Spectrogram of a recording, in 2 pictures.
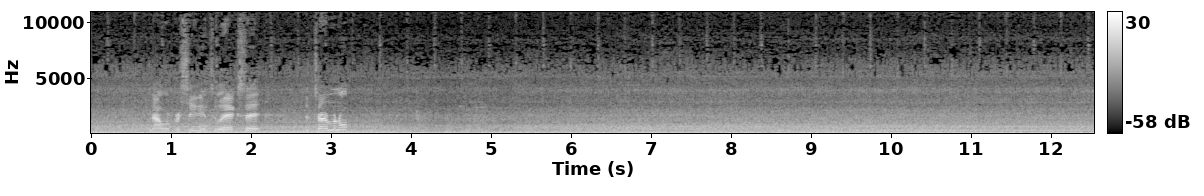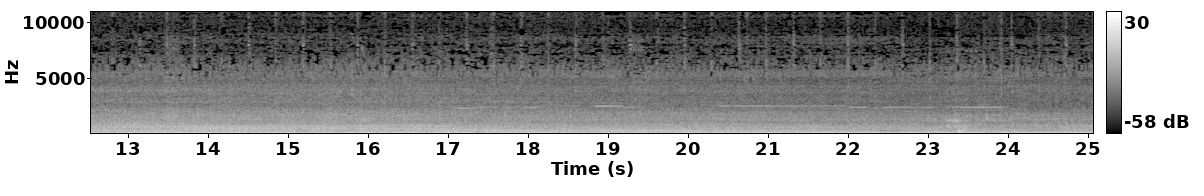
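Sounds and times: diesel truck engine running: 0:00.0 - 0:25.0
road noise: 0:00.0 - 0:25.0.

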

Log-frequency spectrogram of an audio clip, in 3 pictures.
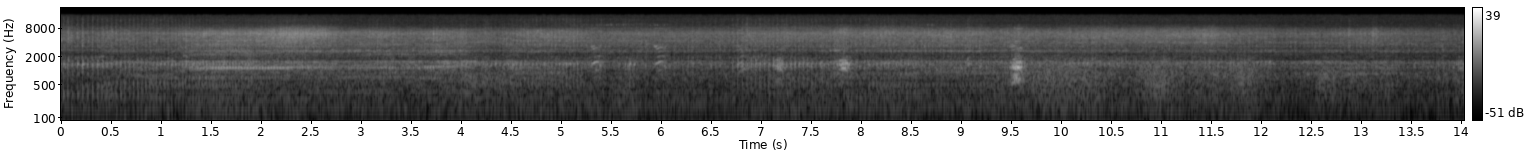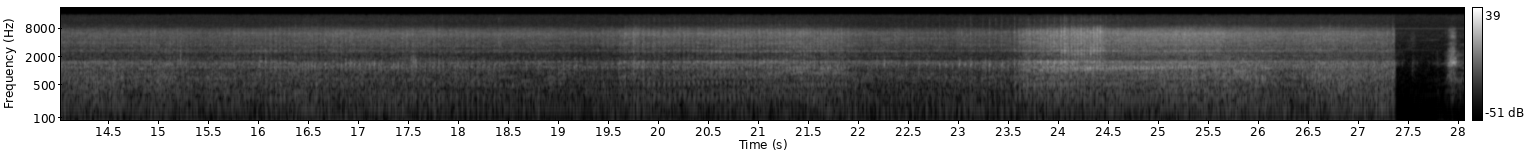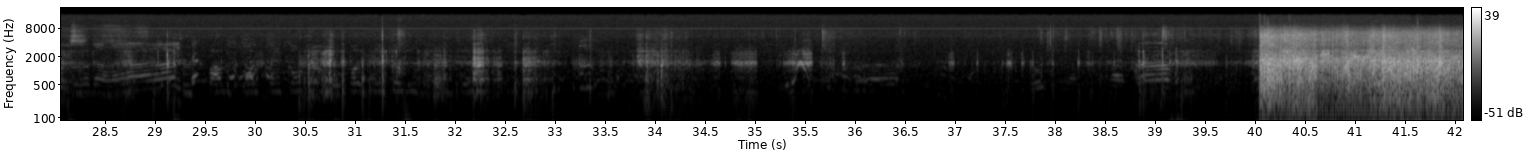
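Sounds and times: dirt bike engine running: 0:00.0 - 0:27.4, 0:40.0 - 0:42.0.

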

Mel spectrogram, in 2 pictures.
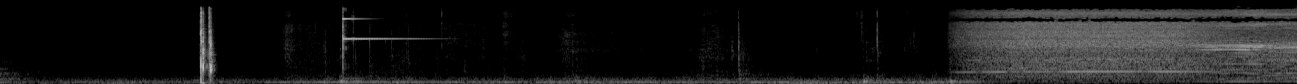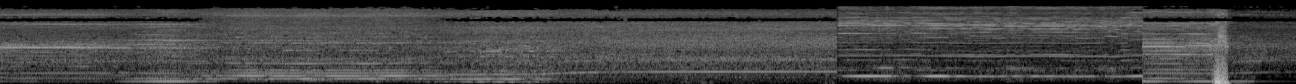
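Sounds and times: sharp click: 0:02.0 - 0:02.2
bell-like ding: 0:03.4 - 0:04.5
angle grinder cutting steel: 0:09.6 - 0:25.9.

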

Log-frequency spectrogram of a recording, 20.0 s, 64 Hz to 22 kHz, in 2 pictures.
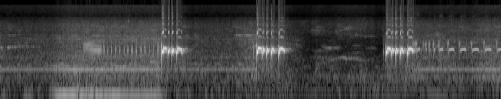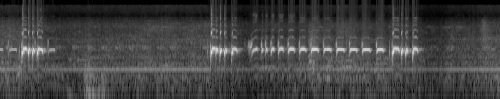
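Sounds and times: dove cooing: 0:01.0 - 0:03.8, 0:05.1 - 0:05.8, 0:07.7 - 0:11.2, 0:14.2 - 0:18.5.

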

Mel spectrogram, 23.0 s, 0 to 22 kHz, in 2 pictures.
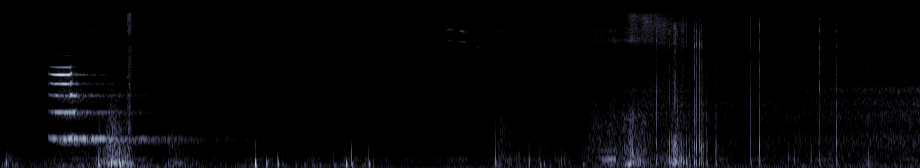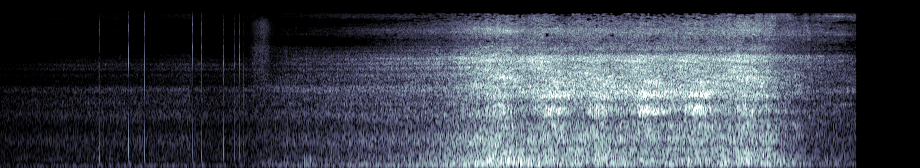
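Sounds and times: train passing at speed: 0:09.1 - 0:22.2.

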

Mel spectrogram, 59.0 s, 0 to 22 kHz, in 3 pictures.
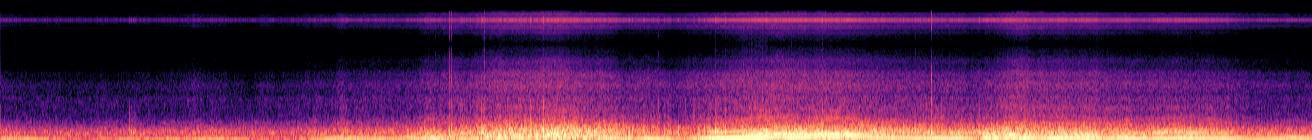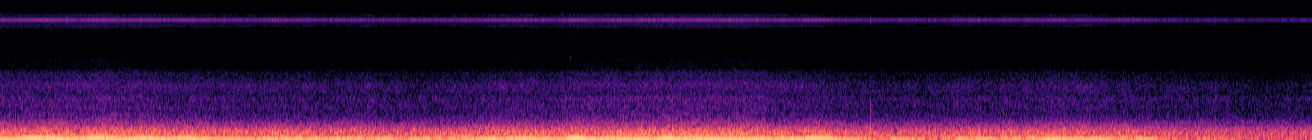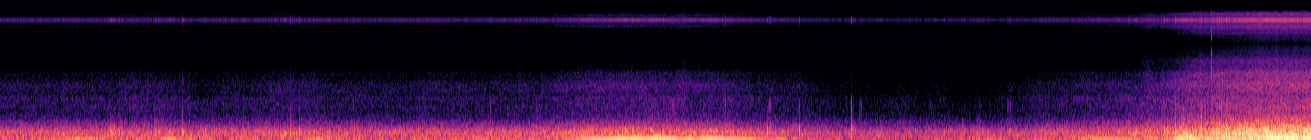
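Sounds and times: wind buffeting camera: 0:04.3 - 0:16.9.

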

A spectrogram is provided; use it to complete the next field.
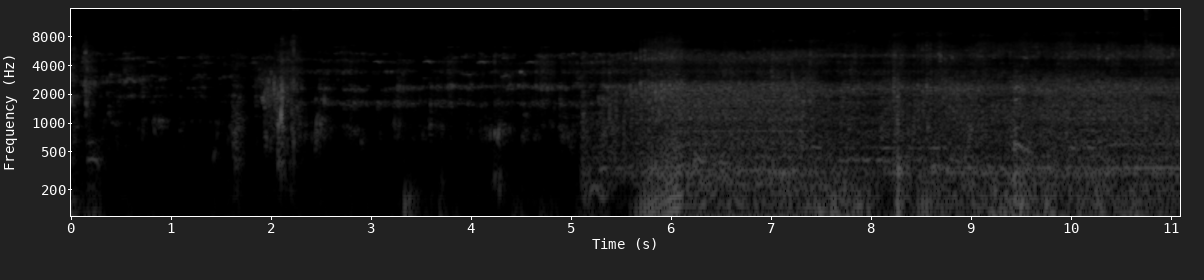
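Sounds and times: motor engine rumble: 0:05.1 - 0:11.0.

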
